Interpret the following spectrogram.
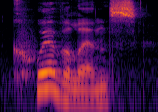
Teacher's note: this first letter e is going to be unstressed and short it's going to be the e sound it actually has the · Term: reduced sound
